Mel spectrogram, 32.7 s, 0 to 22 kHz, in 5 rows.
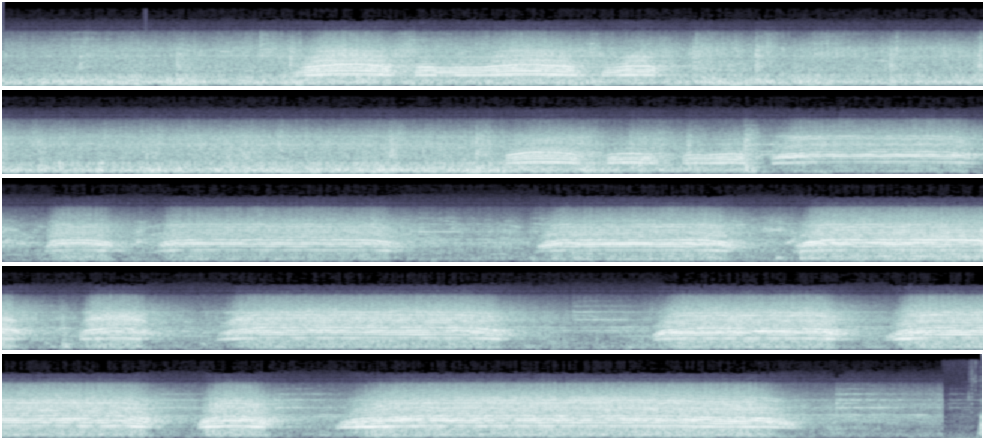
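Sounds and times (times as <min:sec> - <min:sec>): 
train engine rumbling through a narrow passageway: 0:00.0 - 0:32.6
train horn long wavering blasts: 0:01.9 - 0:04.6, 0:09.9 - 0:16.0, 0:16.6 - 0:23.2, 0:23.9 - 0:31.6.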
